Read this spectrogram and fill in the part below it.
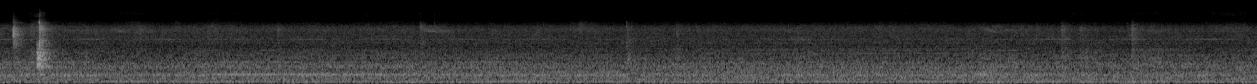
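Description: A woman wipes a window with a cloth.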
